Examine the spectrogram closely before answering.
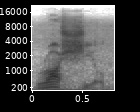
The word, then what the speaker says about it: Rothschild: said rothschild it's because a german friend of mine was trying to get me to pronounce it in german and i just butchered it so i just was kind of saying ross shield which he says is not incorrect but i'm american so it's rothshop and uh this is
